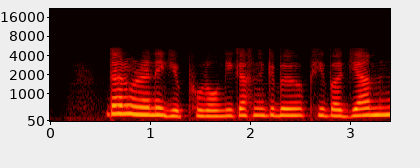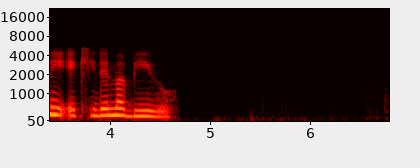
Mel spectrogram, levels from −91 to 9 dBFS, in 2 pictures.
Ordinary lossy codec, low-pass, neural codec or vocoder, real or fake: none; 5.4 kHz; codec, 16 kHz, 0.2 kbps, FocalCodec; fake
